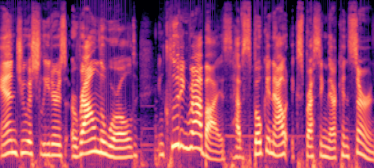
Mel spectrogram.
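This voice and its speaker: With music in the background, a woman speaks at medium pitch and a moderate pace, her pitch swinging very widely. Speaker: podcast host. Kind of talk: podcast introduction.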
